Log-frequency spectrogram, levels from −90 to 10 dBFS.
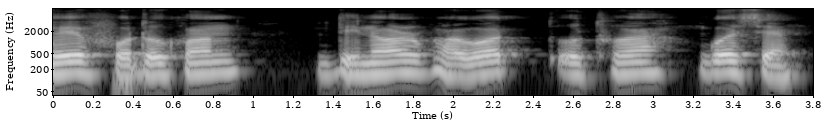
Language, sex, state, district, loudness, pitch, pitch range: Assamese, male, Assam, Sonitpur, -16 LUFS, 155 Hz, 145-160 Hz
